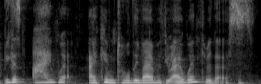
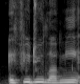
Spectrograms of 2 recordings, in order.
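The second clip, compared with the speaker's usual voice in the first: normal talking voice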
